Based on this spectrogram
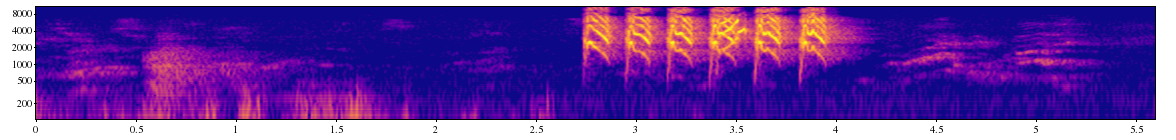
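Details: Plum-headed parakeet producing a rapid burst of six harsh, descending screeches about four per second, preceded by low muffled rustling and followed by faint softer chatter.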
